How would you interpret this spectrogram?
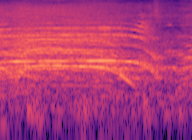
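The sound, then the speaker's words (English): A crowd cheers loudly and continuously, many voices whooping and shouting together in a dense, high-pitched roar that slowly eases off toward the end. “And this looks like the crowd that likes hotel music.”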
